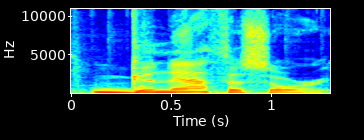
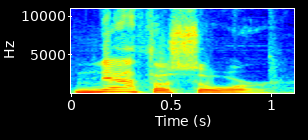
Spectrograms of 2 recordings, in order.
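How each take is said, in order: First: The first letter G is pronounced. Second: The first letter G is silent.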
